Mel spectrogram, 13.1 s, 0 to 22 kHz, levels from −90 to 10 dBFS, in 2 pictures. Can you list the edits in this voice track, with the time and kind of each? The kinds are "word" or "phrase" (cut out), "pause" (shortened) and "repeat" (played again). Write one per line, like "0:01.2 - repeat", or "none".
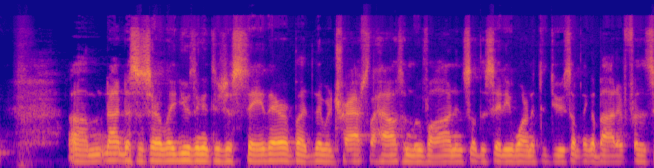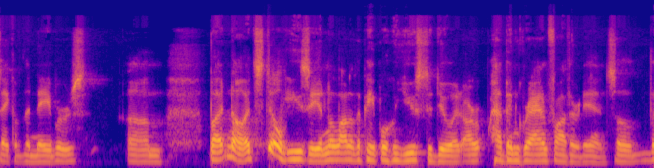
0:09.4 - word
